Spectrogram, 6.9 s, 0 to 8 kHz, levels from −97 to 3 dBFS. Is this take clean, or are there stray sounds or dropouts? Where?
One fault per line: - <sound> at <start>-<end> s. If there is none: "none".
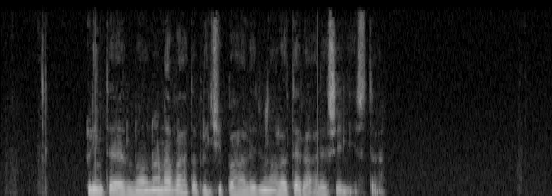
none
